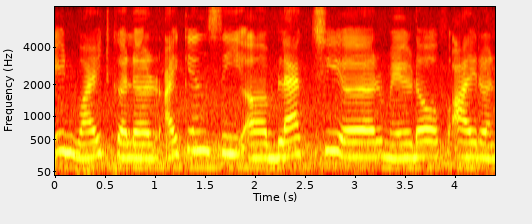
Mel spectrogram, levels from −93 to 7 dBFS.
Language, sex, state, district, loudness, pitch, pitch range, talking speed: English, female, Punjab, Fazilka, -14 LUFS, 230 Hz, 215-275 Hz, 175 wpm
